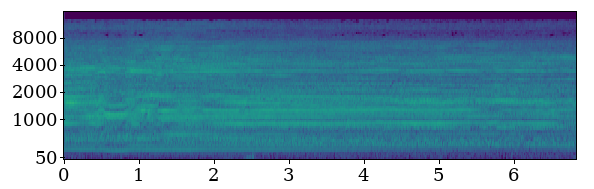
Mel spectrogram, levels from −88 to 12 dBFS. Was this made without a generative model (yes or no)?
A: yes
